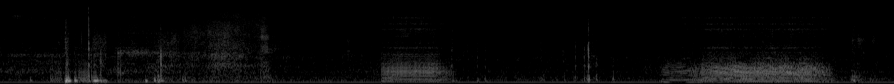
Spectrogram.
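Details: Adult woman snoring at night, a nightly problem: two loud rattling snores on the in-breaths, about five seconds apart, over a steady low room hum; snoring.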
